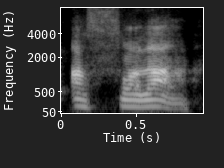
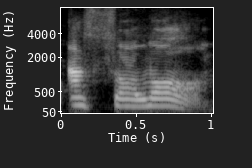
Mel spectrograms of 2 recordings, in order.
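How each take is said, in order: First: The L sound is light and thin. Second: The L sound is heavy and thick. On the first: This is the usual recitation. "in our Quran we say as-salah" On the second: This is the Warsh recitation. "they make it mufakham"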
